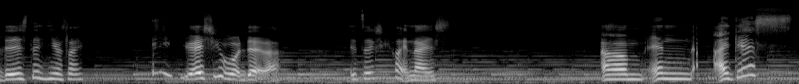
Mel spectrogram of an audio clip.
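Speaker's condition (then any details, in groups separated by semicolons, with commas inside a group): Cerebral palsy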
